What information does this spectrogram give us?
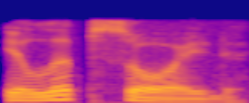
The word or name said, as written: ellipsoid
